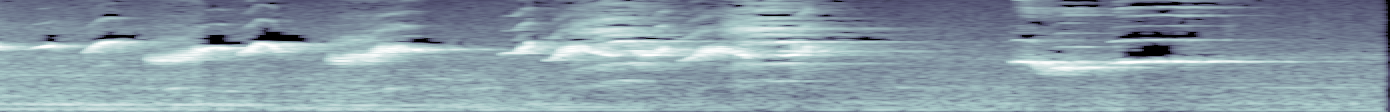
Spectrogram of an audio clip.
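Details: Caged hwamei in moult produces a string of loud rising whistled slurs, clustered and overlapping, followed by a short pause and a lower, descending whistle with bright higher notes.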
